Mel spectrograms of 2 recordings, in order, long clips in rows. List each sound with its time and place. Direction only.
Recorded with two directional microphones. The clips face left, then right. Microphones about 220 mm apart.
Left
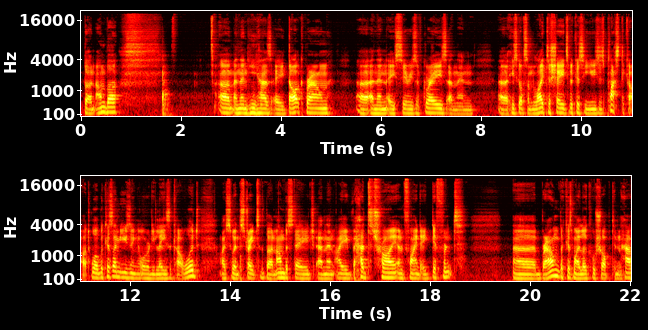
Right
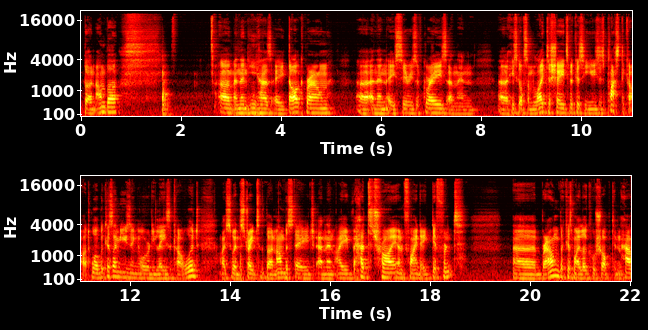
0.0 s speech: 40° left (ahead or behind)
2.6 s speech: 50° left (ahead or behind)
